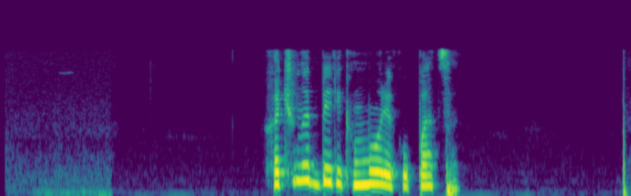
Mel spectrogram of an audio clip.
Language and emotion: Russian, positive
